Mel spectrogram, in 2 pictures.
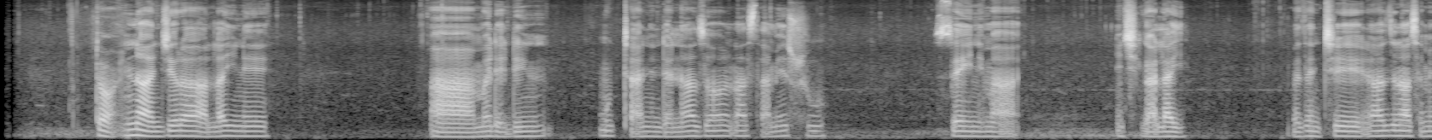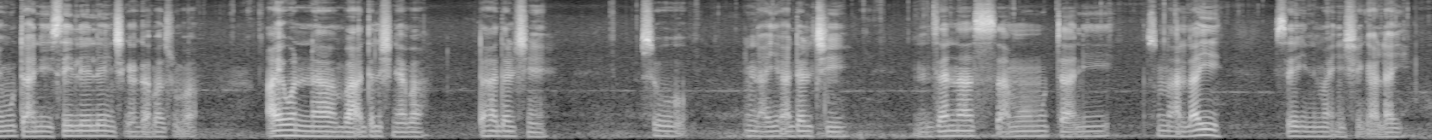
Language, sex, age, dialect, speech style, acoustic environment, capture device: Hausa, male, 18-24, Nigeria - Katsina, excited, nature, mobile / Linux / Chrome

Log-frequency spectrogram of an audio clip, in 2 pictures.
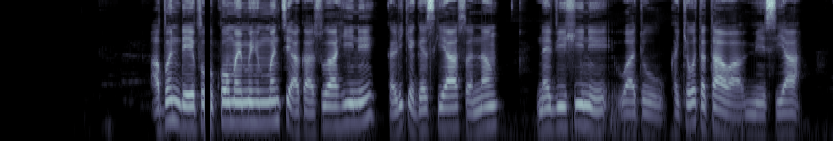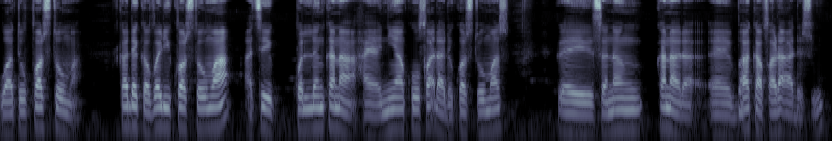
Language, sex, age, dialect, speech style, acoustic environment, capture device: Hausa, male, 18-24, Nigeria - Kano, happy, people talking, mobile / Linux / Chrome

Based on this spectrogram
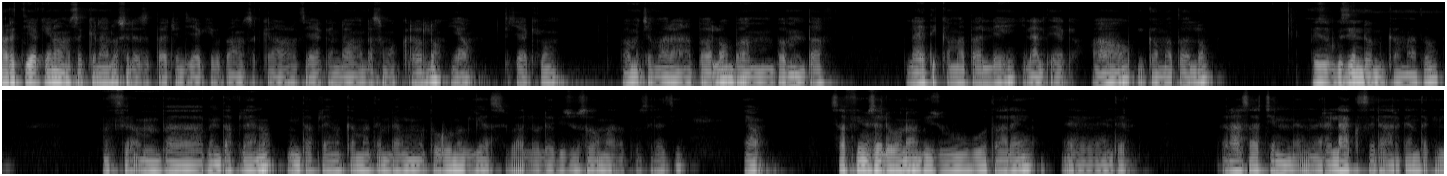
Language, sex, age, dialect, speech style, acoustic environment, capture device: Amharic, male, 25-34, Ethiopia - Addis Ababa, excited, silence, mobile / Linux / Chrome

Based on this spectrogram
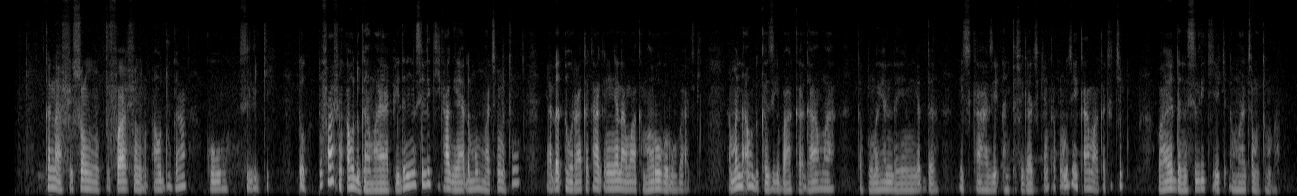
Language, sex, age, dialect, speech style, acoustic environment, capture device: Hausa, male, 25-34, Nigeria - Nigerian Standard, happy; tired; relaxed, people talking; nature; silence, mobile / Linux / Chrome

